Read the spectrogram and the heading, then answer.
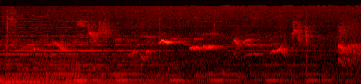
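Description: bird, birdsong

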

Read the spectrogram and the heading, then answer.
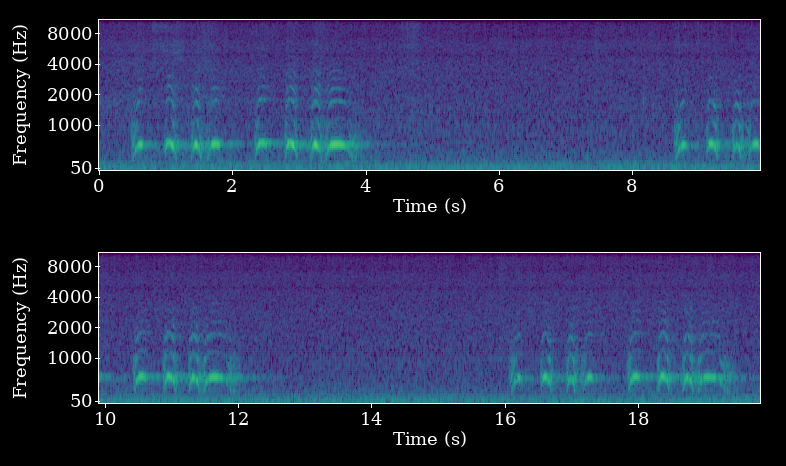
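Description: bird, owls hooting

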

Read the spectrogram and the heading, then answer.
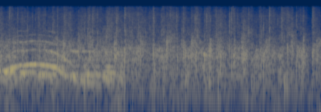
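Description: crowd, audience applause and cheering

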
